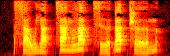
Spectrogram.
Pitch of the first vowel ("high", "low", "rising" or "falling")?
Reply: low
